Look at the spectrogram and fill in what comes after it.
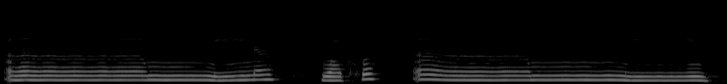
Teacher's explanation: حمزہ کو میم کے ساتھ ملاتے ہوئے حمزہ کے اوپر مد اور کھڑا زبر پڑھیں گے اور میم کے اوپر غنہ کریں گے کیونکہ جب میم مشدد ہو جاتا ہے تو میم کے اوپر غنہ کرتے ہیں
